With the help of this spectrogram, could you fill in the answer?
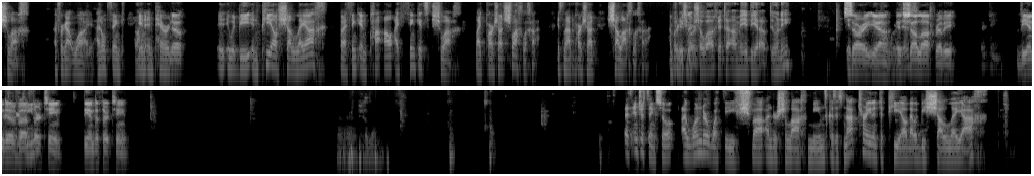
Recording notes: Facebook/Zoom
